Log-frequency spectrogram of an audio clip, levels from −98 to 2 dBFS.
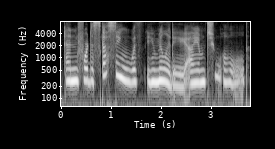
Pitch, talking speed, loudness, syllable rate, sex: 260 Hz, 140 wpm, -15 LUFS, 3.9 syllables/s, female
